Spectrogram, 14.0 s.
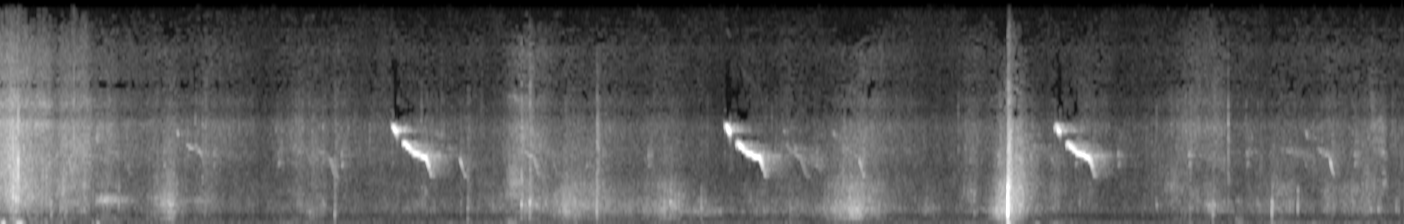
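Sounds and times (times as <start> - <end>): faint bird chirps: 1.7 - 5.6, 6.5 - 8.9, 10.5 - 11.3.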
